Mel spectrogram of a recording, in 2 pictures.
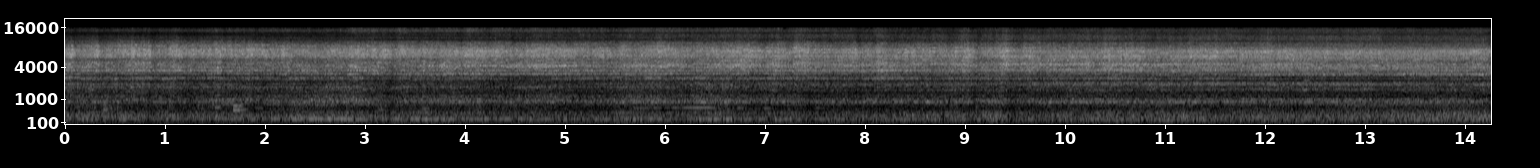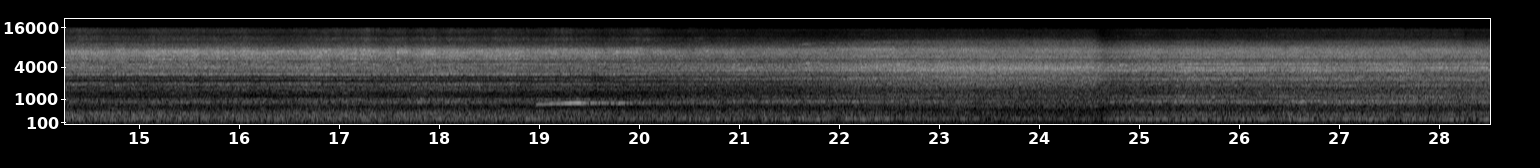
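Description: BR Standard Class 9F steam locomotive 92212 passing close by, with steam escaping in a steady, loud hiss.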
